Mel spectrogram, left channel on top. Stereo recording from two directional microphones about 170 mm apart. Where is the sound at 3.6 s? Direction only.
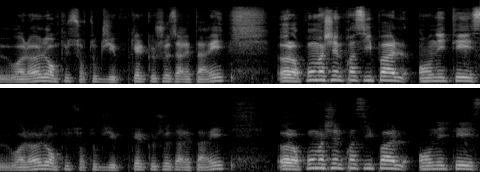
5° left (ahead or behind).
